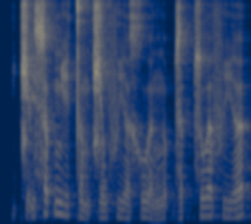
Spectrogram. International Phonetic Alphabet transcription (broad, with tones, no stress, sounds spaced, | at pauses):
t͡ɕ ə̰˧˥ j s ə˦˥ p̚ ɲ i˧ t̪ ə˧˩ m t͡ɕ ə˨˦ w f i˨˩ ə̯ x u˧˩ ə̯ ŋ ə˨˩ p̚ z ə˨˩ p̚ s u˧ ə̯ f i˨˦ ə̯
